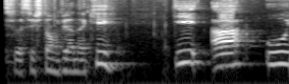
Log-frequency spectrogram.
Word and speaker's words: IAOU: Eles colocaram o YHWH em hebraico e ao lado botou a sua pronúncia da sua transliteração, ou seja, botou o I, A, O, U, Iau, entendeu?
